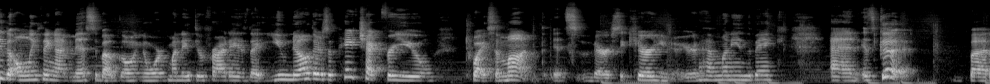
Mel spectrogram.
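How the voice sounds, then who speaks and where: A woman's voice: mid-range voice, fairly bright tone, reverberant. A young American woman chatting casually and informally to camera as she answers viewer questions, giggly at times and free with swearing. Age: young adult. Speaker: YouTube beauty and fashion vlogger. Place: small indoor room at home, seated in an armchair.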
